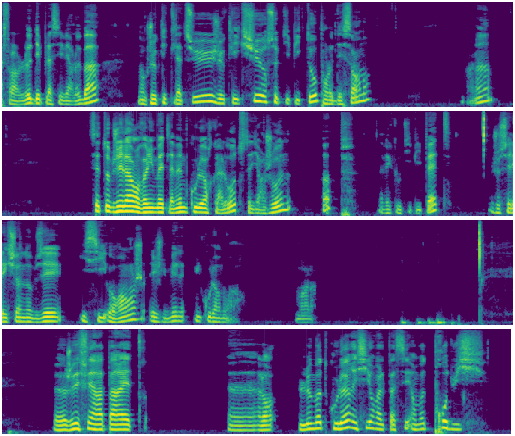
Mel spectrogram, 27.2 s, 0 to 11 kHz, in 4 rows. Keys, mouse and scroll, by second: 1.9 click, 4.2 click, 5.5 middle click, 7.2 click, 7.9 click, 10.4 click, 11.2 click, 12.3 click, 13.1 click, 16.2 click, 17.1 click, 18.2 click, 19.2 KP_Subtract, 20.3 middle click, 24.0 click, 25.8-27.0 drag.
